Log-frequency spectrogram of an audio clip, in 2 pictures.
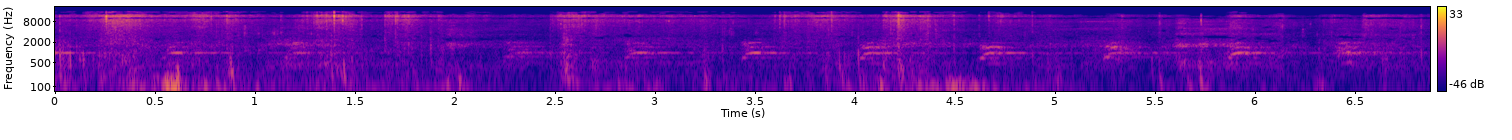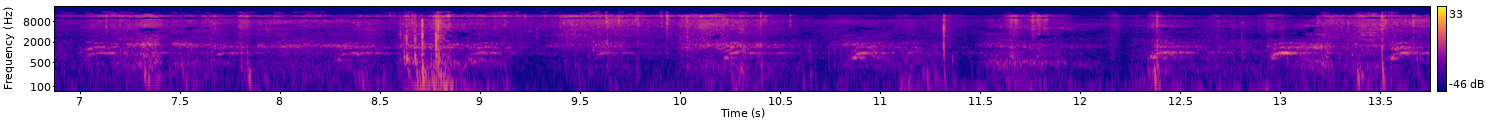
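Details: Belgian Malinois baying while hog hunting outdoors: steady run of harmonic barks, roughly one or two each second, over constant rustling, snapping brush and footsteps.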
